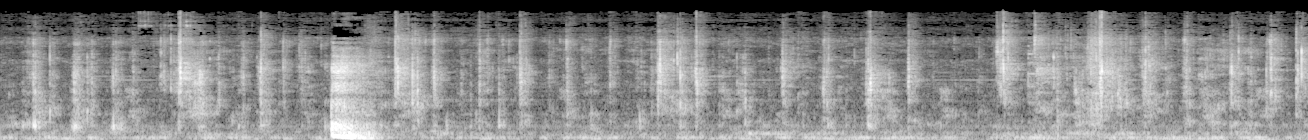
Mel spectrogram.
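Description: Close-up sounds of a person eating with their hands: mouth chewing and biting, with many short, irregular crunches and wet smacks. One louder, deeper thump comes about three and a half seconds in.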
